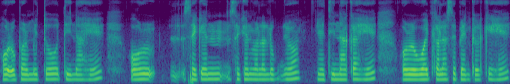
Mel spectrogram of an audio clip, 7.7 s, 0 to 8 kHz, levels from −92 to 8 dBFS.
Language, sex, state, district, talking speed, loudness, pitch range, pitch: Hindi, female, Arunachal Pradesh, Longding, 190 wpm, -19 LUFS, 180-185 Hz, 180 Hz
